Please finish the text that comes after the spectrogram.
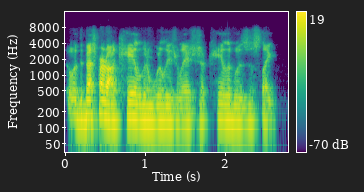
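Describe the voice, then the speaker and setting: Male review co-host: conversational, meandering explainer, agreeable, average pitch, somewhat muffled recording. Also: very fast. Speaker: podcast co-host. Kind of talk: casual audio drama review.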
